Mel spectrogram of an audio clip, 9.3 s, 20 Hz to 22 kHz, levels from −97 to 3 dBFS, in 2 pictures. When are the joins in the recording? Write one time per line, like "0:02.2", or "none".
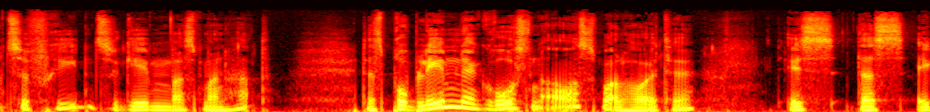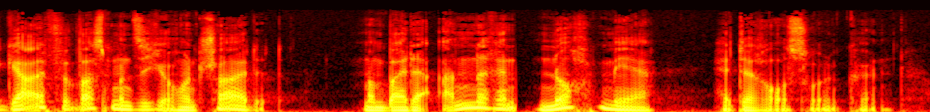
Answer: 0:07.2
